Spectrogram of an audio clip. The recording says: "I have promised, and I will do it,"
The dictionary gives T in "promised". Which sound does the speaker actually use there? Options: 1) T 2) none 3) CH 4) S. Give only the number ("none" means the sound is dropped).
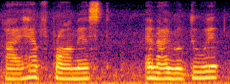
1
